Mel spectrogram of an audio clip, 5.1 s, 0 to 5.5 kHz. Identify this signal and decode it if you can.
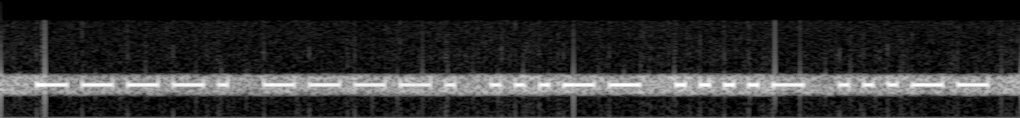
Morse code, heard as a keyed tone, about 19 wpm, 750 Hz, with radio noise. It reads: 99343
